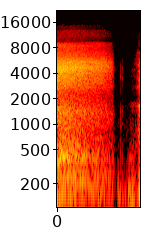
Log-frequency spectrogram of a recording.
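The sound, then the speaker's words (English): A loud, airy rush of many people drawing in a deep breath together at the speaker's request during a sermon at New Life, lasting about a second, followed by a brief hush and a fresh swell of breathy noise. “Everyone take a deep breath.”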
